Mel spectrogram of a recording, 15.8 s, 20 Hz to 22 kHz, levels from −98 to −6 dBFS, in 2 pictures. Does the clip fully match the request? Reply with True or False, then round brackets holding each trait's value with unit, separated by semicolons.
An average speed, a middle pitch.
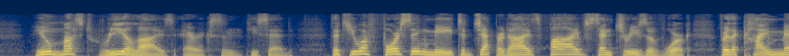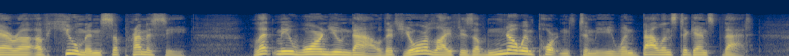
True (155 wpm; 145 Hz)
